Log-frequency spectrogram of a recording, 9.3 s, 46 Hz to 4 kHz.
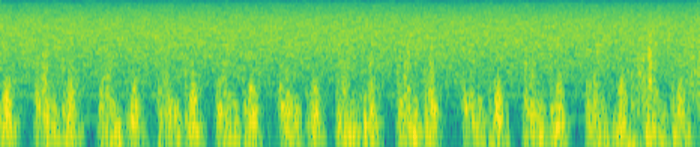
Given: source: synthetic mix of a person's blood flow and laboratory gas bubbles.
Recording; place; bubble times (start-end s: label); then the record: Doppler ultrasound of blood flow; precordium
9.25-9.34 s: bubbles
From the record:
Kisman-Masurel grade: 111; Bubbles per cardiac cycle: 1 to 2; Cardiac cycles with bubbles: 1 to 10%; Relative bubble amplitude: barely perceptible (0.100 to 0.250); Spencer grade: 1 (occasional bubble signal discernible with the cardiac motion signal, with majority of cardiac periods free of bubbles); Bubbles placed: anywhere in the cardiac cycle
